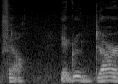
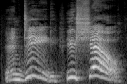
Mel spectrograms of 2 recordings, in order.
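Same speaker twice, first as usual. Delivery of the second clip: louder, rising to a boom; ominous goblin king; 5 semitones higher, 12 dB louder, much slower than usual. Acted. Goblin king ominously agreeing to be seen. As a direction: promise menace.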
